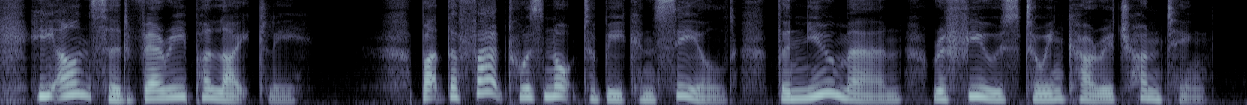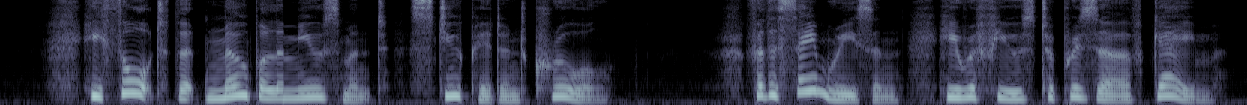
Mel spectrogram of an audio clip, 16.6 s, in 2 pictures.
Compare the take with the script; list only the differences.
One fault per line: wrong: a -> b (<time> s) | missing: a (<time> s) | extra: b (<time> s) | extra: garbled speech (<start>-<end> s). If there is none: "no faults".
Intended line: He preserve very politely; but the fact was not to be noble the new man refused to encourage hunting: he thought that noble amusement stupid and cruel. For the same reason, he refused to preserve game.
wrong: preserve -> answered (0.4 s)
wrong: noble -> concealed (4.2 s)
